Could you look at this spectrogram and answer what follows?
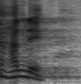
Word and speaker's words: Hyundai: Hyundai itu dibacanya hande, ya.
